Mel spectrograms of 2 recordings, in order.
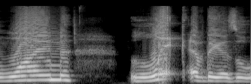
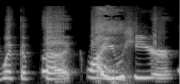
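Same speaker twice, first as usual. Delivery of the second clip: shocked surprise; 10 semitones higher than usual. Retold or imitated. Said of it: "I was like".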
